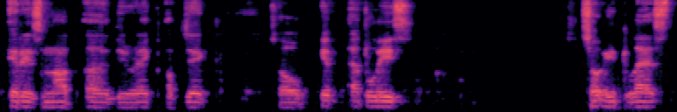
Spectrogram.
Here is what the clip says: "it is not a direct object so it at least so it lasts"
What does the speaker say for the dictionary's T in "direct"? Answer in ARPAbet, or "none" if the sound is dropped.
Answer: T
